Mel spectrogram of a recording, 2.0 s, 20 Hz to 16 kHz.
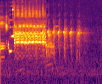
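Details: Great-tailed grackle recorded in Taos, New Mexico, 17 June 2017: a loud harsh, strained high note held for most of a second, followed by a quick series of fading clicky ticks.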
